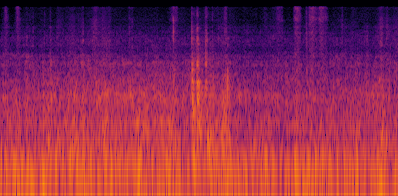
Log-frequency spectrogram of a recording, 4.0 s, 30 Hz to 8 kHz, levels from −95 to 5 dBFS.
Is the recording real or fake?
fake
